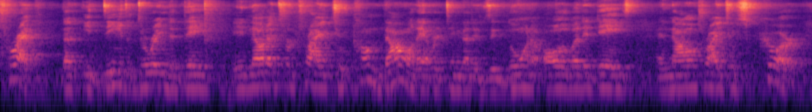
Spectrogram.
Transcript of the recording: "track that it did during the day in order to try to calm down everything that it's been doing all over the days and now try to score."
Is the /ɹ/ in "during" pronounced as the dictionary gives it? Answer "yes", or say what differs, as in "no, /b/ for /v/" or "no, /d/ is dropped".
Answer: yes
